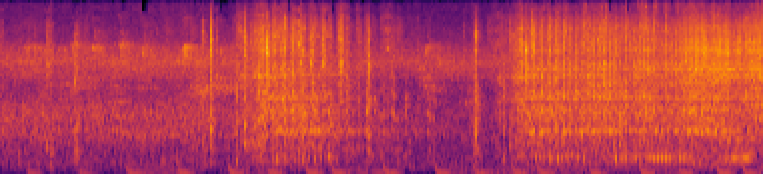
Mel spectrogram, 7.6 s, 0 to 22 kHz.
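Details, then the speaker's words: 1986 Polaris 250 two-stroke after carb work for a hard/no-start problem, fuel lines reconnected: loud crisp crackle with fast even firing and no stumbling; runs good, loud and powerful. "good good good good and loud and powerful"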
